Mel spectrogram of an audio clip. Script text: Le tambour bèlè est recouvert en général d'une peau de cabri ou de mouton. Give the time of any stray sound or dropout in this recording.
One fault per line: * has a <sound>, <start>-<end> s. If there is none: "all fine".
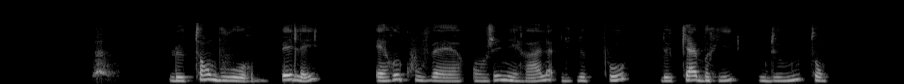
* has a bark, 0.9-1.2 s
